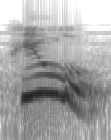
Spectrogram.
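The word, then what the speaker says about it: few: देखिए एफ ई डब्ल्यू फ्यू, यहाँ पे देखिए एस ई डब्ल्यू स्यू, एम ई डब्ल्यू म्यू।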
